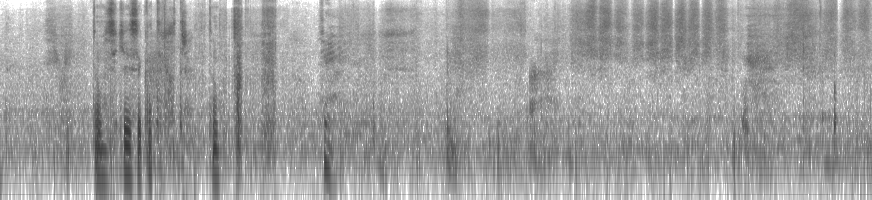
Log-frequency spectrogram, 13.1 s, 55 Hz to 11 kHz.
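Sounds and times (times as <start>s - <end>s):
cloth rubbing briskly: 6.7s - 13.0s.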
